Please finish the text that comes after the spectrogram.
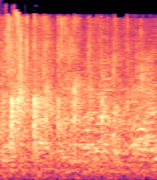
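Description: An audience claps continuously at a Barot community youth organisation celebration, a dense, steady patter of many hands, partly mixed with a voice speaking.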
